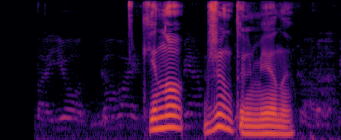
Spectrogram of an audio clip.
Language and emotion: Russian, positive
